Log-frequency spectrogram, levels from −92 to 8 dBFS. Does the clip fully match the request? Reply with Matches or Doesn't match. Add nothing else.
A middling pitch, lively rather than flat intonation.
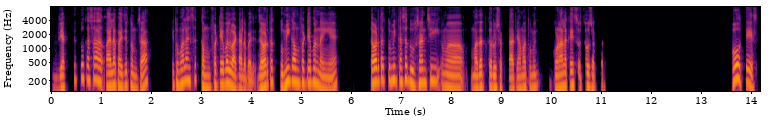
Matches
